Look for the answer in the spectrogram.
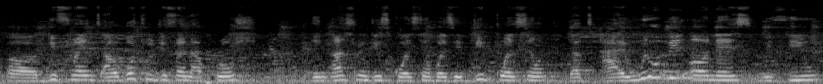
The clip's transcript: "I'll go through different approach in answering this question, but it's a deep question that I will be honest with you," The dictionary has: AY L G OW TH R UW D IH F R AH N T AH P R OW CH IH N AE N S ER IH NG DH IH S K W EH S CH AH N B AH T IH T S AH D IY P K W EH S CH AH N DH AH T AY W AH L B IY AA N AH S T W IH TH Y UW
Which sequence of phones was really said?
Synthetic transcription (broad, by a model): AY L G OW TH R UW D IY F R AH N T AH P R OW CH IH N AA N S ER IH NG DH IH S K W EH S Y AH N B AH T IH T S AH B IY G K W EH S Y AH N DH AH T AY W AH L B IY AA N AH S T W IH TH Y UW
